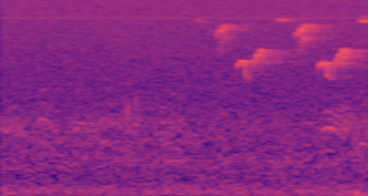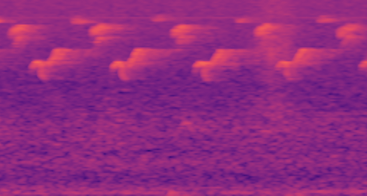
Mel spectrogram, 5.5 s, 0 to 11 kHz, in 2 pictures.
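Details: Japanese tit singing at 4:50 am on 7 April 2011 in Yokodo green space, Hanamigawa ward, Chiba city, Japan: high two-note phrases, a sharp upper note dropping to a lower one, repeated rapidly and steadily over low background rumble.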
